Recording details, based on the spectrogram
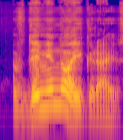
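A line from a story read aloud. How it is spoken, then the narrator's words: Plain. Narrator (Russian): сказал Мазур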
